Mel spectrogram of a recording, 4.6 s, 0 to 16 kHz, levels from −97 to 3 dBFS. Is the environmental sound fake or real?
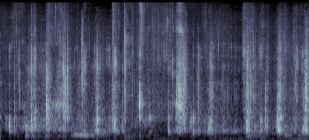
fake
